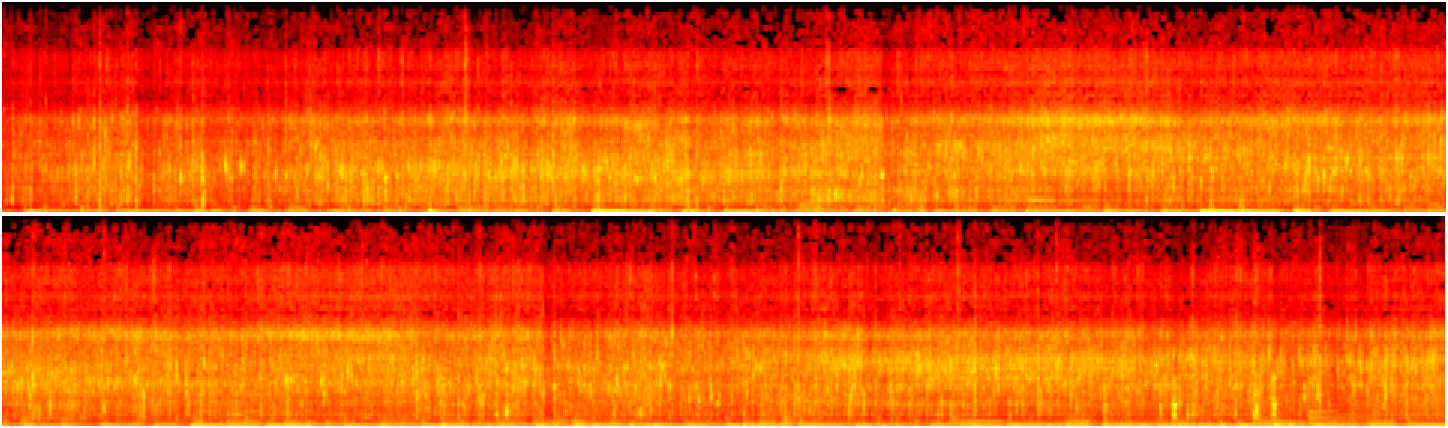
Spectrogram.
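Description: Boneless chicken quarters sizzling steadily as they fry in a hot Saladmaster stainless-steel electric skillet, with a wooden spatula scraping and turning them now and then.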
